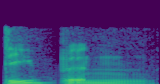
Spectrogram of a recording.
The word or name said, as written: deepen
